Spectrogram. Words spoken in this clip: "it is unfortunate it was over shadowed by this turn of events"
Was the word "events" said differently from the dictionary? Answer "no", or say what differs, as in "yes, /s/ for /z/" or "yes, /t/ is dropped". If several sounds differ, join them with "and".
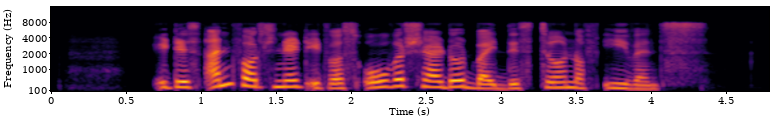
no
